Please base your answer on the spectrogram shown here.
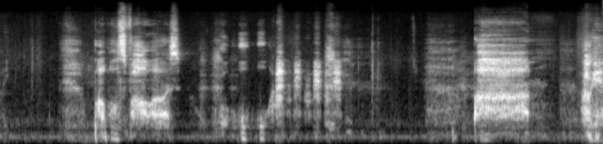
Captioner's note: imitates monkey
